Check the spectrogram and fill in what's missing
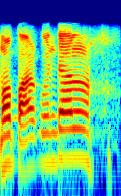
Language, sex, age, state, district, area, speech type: Assamese, male, 60+, Assam, Dhemaji, rural, conversation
